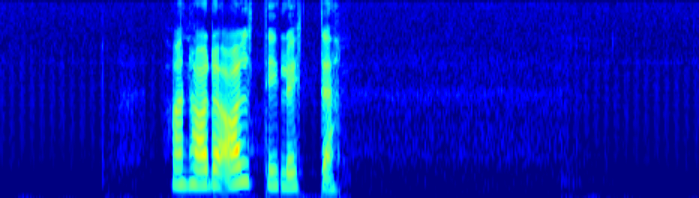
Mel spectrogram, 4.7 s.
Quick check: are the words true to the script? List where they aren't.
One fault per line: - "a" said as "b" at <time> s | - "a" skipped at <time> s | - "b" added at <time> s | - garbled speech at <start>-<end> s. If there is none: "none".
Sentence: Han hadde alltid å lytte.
none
